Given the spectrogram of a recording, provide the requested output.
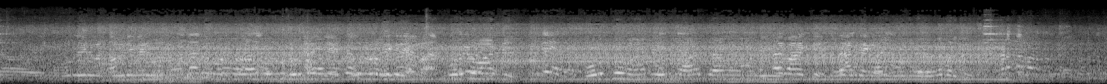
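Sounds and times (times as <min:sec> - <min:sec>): voices talking: 0:00.1 - 0:11.0
boat engine running: 0:00.4 - 0:11.0.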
